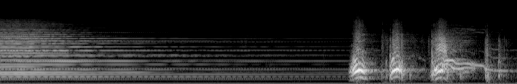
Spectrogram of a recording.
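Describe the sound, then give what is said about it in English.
A sustained musical tone fades away, then a dog lets out three loud, quick barks and a shorter fourth one, with a slight echo. “Jeff, you fool dog, come back here.”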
